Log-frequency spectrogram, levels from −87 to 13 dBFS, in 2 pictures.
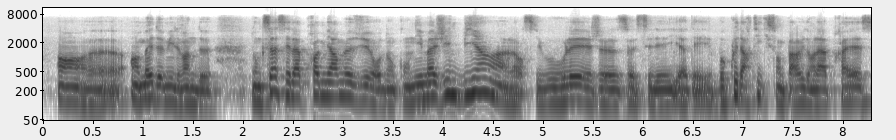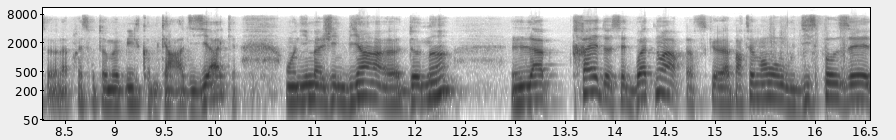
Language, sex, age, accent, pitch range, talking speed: French, male, 50-69, French, 115-145 Hz, 205 wpm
